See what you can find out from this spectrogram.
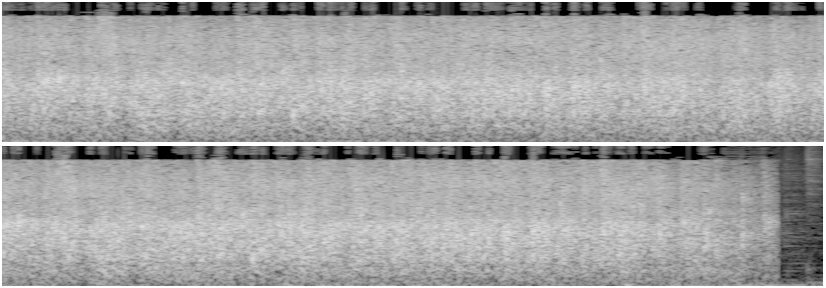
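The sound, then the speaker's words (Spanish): Loud, dense applause follows a song and holds steady with many hands clapping, then cuts off abruptly just before the end. “Un fuerte aplauso, por favor.”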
